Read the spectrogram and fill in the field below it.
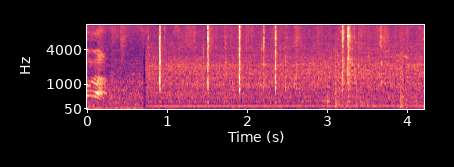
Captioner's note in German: Klappern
